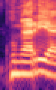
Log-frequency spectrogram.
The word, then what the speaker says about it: Hungary: Jadi Hungaria ya. Tapi bacanya tuh Hungari, Pal. Sumpah. Kemarin Hungary, ya. Hungary ya, iya. Karena Crofty kemarin bacanya itu Hungary.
